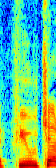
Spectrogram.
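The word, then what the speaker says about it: future: आर ई आता है, या टी के बाद आपका यू आर और ई टी के बाद दिखाई दे जाए तो टी का जो उच्चारण होता है ना वो चा हो जाता है। क्या हो जाता है, चा। तो नेचर, ये फटूरे नहीं है, ये फ्यूचर हो गया।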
